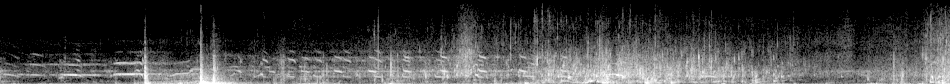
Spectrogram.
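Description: A bird calling over and over in short, pitched calls during the first couple of seconds, with one sharp knock about two seconds in, then water and kayak paddling sounds.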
